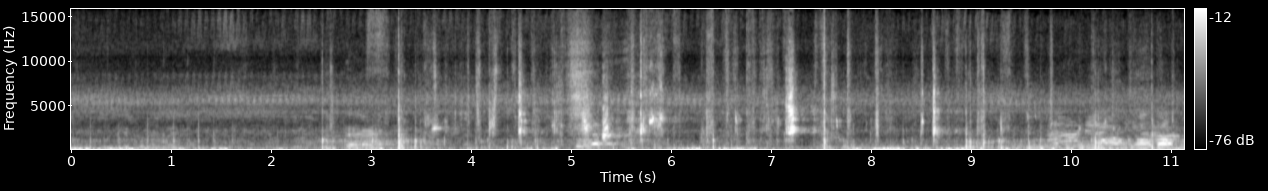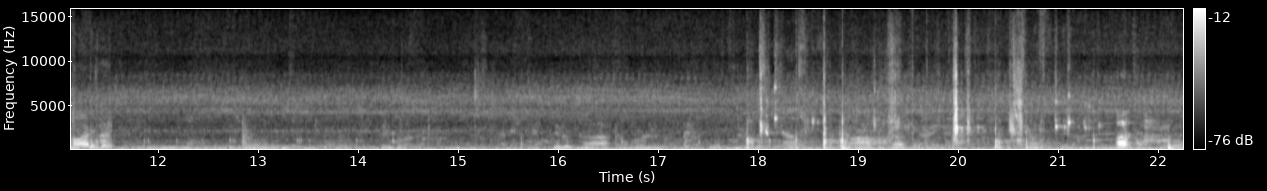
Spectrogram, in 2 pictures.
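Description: Tennis rally: a series of sharp racket-on-ball hits and ball bounces, several to the second or so, for about seven seconds, followed by players' shouts. Near the end the hits start again as the next point is played.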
